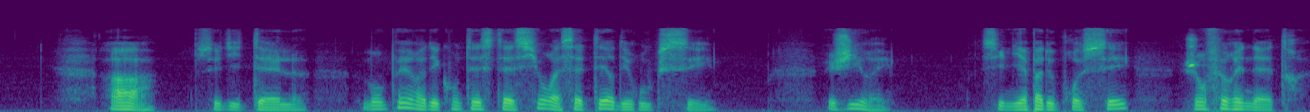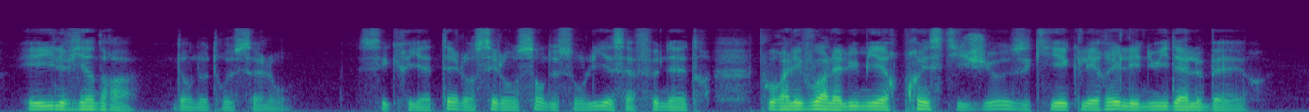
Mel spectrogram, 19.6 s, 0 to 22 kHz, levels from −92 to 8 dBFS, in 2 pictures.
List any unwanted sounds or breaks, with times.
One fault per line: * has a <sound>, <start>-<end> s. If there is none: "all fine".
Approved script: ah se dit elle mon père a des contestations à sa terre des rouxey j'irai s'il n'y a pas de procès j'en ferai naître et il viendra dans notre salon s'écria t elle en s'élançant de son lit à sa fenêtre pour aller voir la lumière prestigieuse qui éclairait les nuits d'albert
all fine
